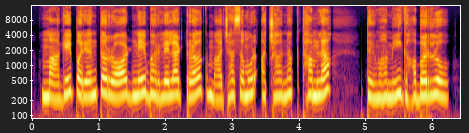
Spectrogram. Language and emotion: Marathi, fearful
